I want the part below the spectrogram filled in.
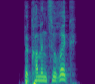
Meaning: inflection of zurückbekommen: 1. first/third-person plural present 2. first/third-person plural subjunctive I
- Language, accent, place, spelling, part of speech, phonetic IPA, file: German, Germany, Berlin, bekommen zurück, verb, [bəˌkɔmən t͡suˈʁʏk], De-bekommen zurück.ogg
